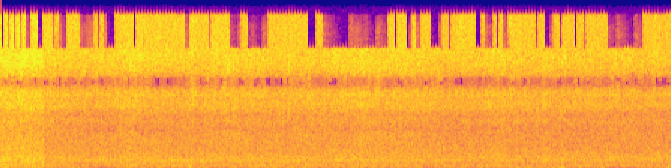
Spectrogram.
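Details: Bees visiting a feeder give a steady, low droning buzz that rises and falls slightly as they move about.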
